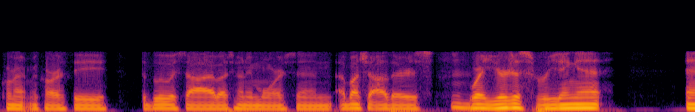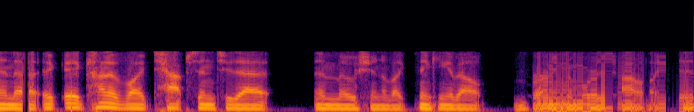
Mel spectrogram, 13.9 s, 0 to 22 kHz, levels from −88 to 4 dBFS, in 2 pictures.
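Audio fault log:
throughout, Bluetooth CVSD headset codec: scratchy s sounds, granular hiss and no content above 4 kHz; the 64 kbps one-bit delta coding narrows the band and distorts loud high peaks.
7.13 to 7.30 s, intermittent contact: a crackle, then a dropout of about 76 ms with faint hiss, then another crackle as a loose connection opens and closes.
7.67 s, Bluetooth headset packet repeated: a single small tick just before "kind of like taps", from one lost 3.75 ms voice packet whose bits were decoded again.
12.28 to 13.89 s, robotic sound from repeated short buffers: after "of like thinking about", a rigid metallic 100 Hz buzz to the end, likely from 10 ms buffers replayed, with about half the audio repeated.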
